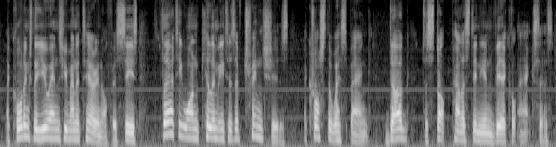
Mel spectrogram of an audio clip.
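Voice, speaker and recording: A man conducting a confrontational television interview, probing and challenging with deliberate, emphatic phrasing. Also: mid-range voice, a little mellow. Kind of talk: confrontational current affairs interview.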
